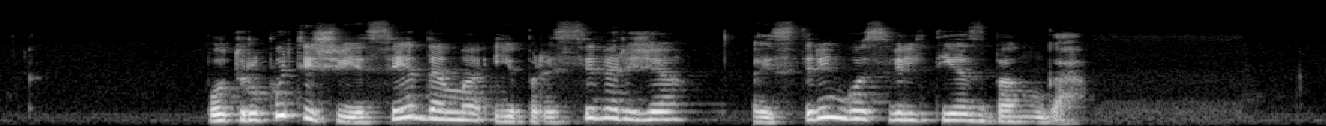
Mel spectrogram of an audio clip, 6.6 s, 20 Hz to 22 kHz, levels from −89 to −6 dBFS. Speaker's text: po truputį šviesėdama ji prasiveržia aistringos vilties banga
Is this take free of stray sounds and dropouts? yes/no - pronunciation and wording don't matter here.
yes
